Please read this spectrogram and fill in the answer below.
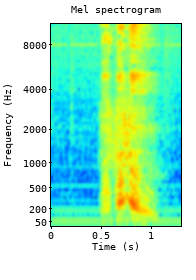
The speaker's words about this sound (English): Excuse me. Cindy loves when I clear my throat.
